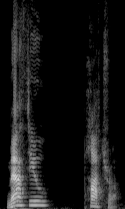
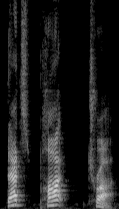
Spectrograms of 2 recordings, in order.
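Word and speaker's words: Poitras: Matthew Patra. That's Patra. That's how he pronounced it.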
